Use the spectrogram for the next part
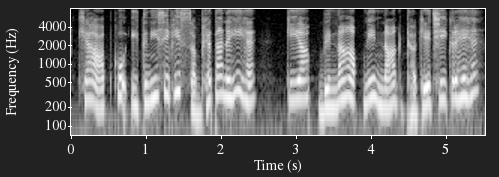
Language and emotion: Hindi, disgusted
